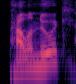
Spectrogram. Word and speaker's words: Palahniuk: road trip called lullaby uh by i can't pronounce his last name properly but the guy who wrote fight club chuck palahniuk palinwick yeah that's right that's right milo neweck thank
